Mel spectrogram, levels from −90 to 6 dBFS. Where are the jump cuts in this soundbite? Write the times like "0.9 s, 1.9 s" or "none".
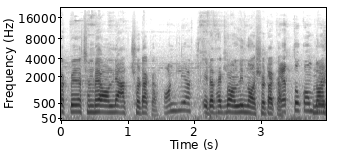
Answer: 2.0 s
